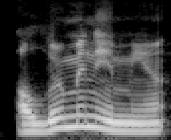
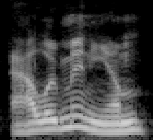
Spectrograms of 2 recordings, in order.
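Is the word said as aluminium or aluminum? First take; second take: aluminum; aluminium. First: It is said as aluminum, with four syllables. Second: It is said as aluminium, with five syllables.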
